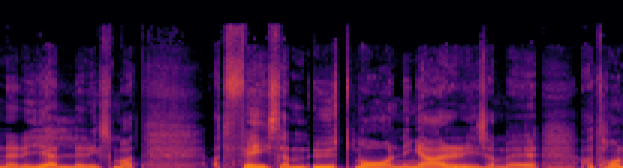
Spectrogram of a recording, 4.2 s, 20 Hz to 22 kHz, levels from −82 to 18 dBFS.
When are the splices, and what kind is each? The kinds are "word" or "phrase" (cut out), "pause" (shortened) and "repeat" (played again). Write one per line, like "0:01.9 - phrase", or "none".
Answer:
none

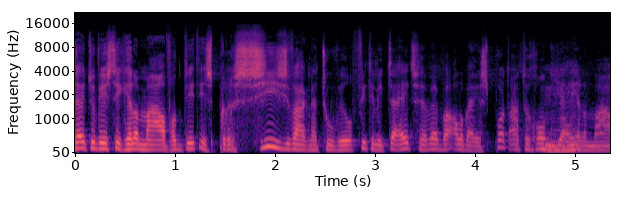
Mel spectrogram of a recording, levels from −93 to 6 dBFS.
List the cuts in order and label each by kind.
none

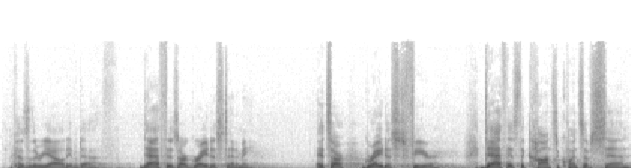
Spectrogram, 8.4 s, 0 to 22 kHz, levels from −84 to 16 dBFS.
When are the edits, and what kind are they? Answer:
0:01.8 - pause

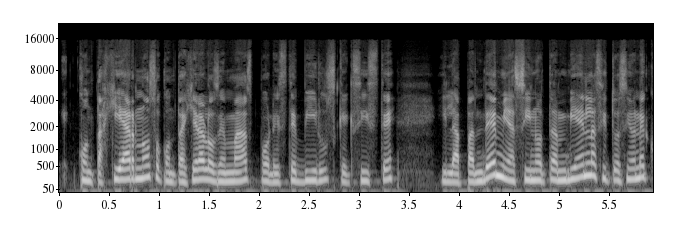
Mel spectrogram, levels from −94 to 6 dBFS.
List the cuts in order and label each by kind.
none

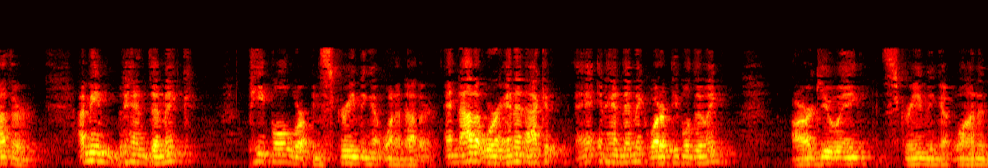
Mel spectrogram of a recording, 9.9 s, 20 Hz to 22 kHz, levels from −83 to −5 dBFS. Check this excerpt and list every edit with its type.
0:01.2 - phrase
0:03.1 - word
0:04.4 - pause
0:06.0 - word

